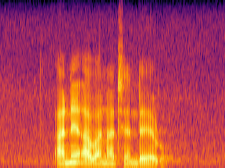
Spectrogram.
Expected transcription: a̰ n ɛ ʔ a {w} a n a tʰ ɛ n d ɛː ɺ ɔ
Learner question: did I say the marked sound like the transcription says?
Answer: no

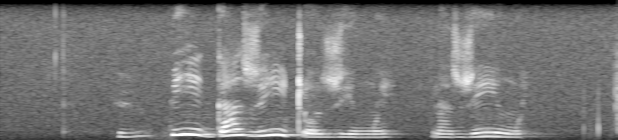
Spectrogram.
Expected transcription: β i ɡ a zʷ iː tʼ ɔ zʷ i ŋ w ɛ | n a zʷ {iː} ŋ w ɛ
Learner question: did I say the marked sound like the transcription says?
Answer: yes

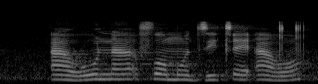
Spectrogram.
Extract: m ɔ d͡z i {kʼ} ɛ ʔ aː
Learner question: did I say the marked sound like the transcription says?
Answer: no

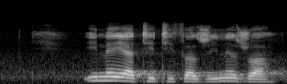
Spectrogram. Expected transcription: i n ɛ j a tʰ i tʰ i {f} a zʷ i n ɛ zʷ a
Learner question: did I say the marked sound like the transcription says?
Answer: no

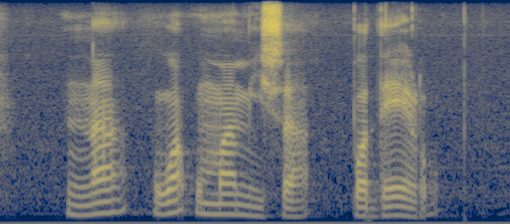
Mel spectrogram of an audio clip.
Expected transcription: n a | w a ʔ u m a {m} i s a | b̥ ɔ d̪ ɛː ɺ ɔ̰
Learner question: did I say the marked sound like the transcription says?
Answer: yes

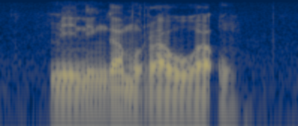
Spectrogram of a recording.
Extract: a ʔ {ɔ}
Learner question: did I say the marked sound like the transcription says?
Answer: no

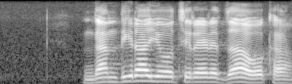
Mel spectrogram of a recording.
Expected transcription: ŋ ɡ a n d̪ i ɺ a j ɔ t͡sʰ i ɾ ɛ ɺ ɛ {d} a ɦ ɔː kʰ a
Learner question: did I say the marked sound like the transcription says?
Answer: no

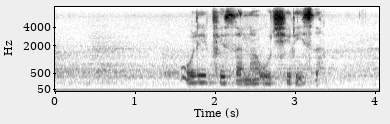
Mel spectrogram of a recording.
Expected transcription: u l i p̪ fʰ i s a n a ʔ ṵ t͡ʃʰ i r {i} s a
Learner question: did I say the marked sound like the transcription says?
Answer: no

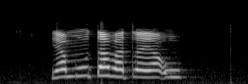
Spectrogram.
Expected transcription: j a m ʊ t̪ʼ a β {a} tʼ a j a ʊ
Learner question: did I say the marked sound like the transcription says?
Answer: yes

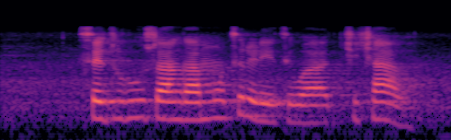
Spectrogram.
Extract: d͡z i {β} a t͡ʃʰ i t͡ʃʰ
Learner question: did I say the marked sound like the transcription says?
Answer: no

